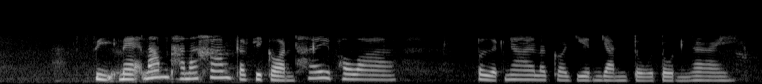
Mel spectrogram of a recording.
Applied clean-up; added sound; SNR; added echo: none; none; none; none.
